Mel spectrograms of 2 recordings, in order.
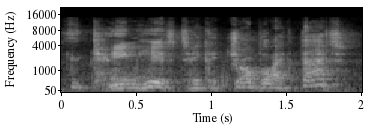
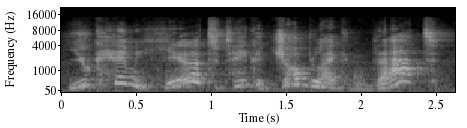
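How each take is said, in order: First: It is said in the speaker's plain accent. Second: It is said in a put-on French accent. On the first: The speaker calls it wrong. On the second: The speaker calls it right.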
